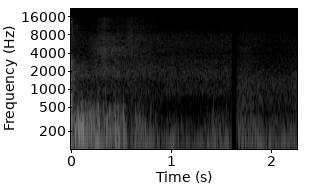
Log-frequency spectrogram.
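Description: Faint low wind rumble on the microphone, with a momentary dropout about one and a half seconds in.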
